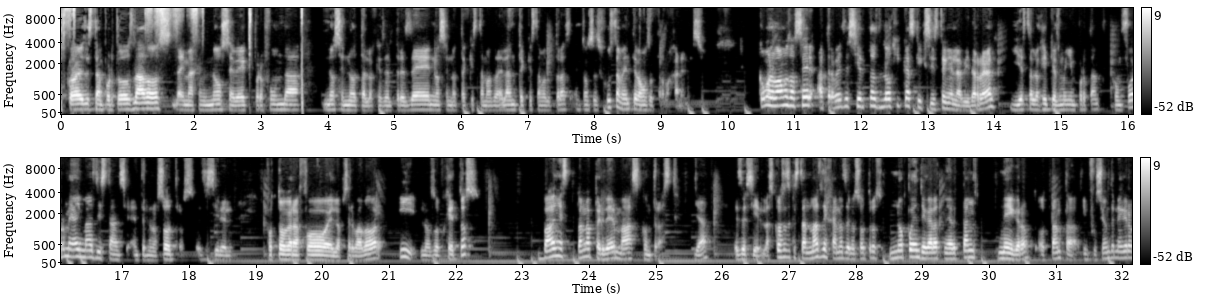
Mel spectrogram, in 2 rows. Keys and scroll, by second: 9.5 Escape.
